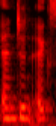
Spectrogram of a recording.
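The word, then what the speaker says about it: nginx: for creating containers and that template is called engine X okay engine x i think when you see this word for the first time maybe engine X is not the intuitive way to pronounce it cuz I I didn't really call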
